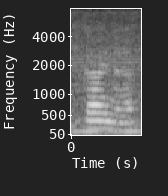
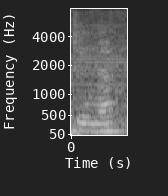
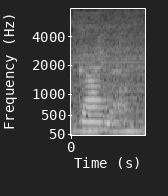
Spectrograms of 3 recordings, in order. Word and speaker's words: gyne: Gyna, not Gina. What? It's Gyna.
